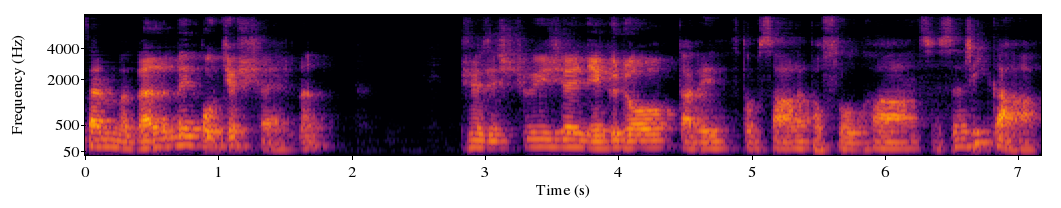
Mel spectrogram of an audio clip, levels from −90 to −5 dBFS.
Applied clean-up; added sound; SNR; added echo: neural mask model DeepFilterNet 3.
